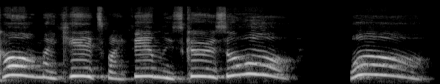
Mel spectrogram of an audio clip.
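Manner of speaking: put-on very high, drawn-out weepy sobbing wail. Describing a defendant crying in court, imitating someone crying. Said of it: "who's been crying like".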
